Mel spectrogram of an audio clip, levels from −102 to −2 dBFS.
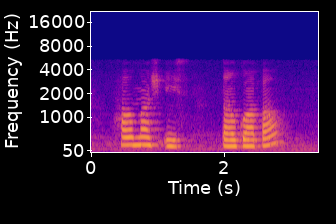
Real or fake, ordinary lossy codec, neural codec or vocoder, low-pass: real; none; none; 5.4 kHz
